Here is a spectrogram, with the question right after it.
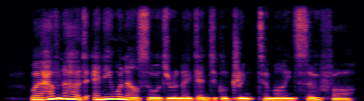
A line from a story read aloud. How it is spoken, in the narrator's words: said firmly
